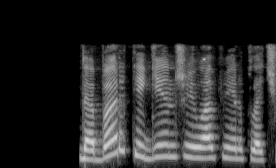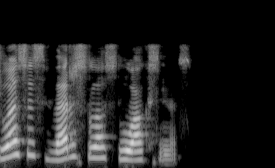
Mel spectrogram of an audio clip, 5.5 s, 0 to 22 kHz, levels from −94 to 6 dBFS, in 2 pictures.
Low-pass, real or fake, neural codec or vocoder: 7.2 kHz; real; none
